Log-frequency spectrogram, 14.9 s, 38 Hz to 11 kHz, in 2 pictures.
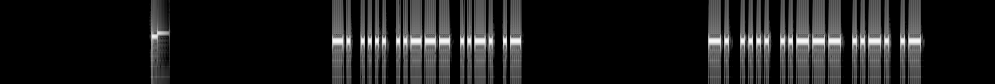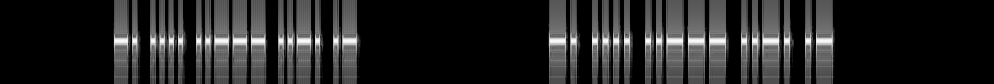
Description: Morse code, heard as a keyed tone, about 39 wpm, 690 Hz. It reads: NH2FA NH2FA NH2FA NH2FA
